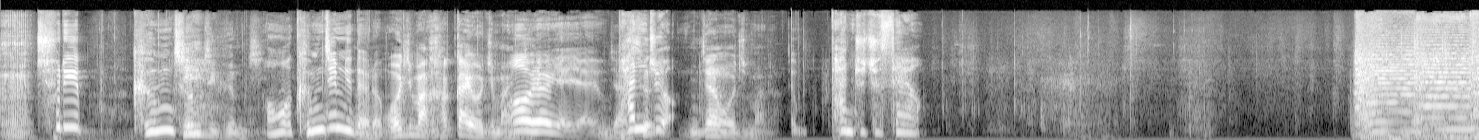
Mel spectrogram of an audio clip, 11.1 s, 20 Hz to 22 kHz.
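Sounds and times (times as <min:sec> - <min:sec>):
headphones rustling and clicking: 0:06.9 - 0:10.2.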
